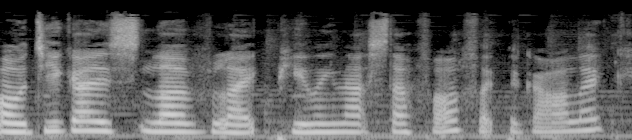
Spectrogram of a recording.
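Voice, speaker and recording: There is music in the background. Over it, a woman talks. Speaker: cooking vlogger. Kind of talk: cooking vlog voiceover. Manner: casual, hesitant with fillers.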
